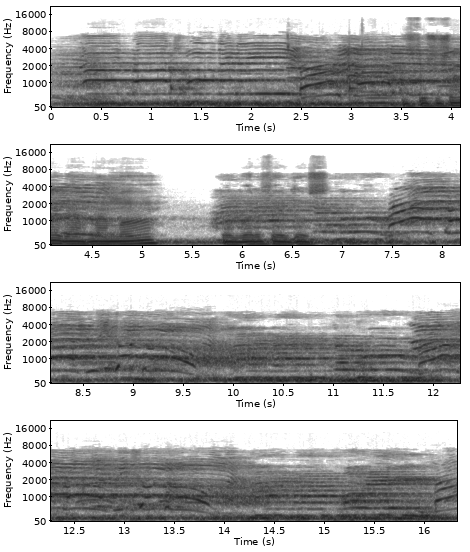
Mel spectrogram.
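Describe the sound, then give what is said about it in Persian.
Many voices of citizens shout a rhythmic slogan together against the leader of the Islamic Republic from house windows and rooftops at night, in long, sustained bursts, loud and continuous, with a brief pause partway through before the chanting resumes. “پس از سرکوب‌های شدید در این دو روز اعتراضات فروکش کرد، اما در روزهای اخیر شهروندان شب‌ها از پنجره خانه‌ها و پشت بام‌ها علیه رهبر جمهوری اسلامی شعار سر دادند.”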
